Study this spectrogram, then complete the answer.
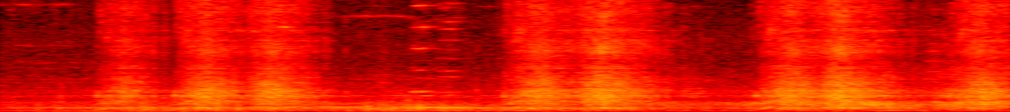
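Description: A sewing machine top-stitches a party-wear gown, its needle running in repeated bursts of rapid mechanical whirring with short pauses between runs, close and fairly quiet.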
